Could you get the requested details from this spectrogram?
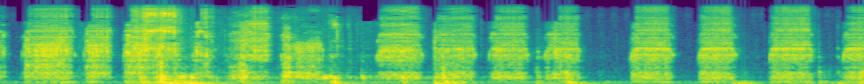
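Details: Mating barn owls in a nest box at night, after the male returned with a large rodent. Rapid, repeated harsh rasping calls follow one another in quick bursts.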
